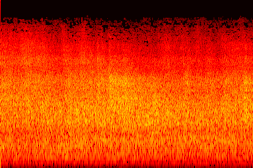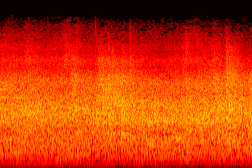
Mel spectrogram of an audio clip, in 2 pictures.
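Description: Many ice hockey skate blades scraping and carving on rink ice at once, with hockey sticks and pucks clattering, as a group of players skates off together.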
